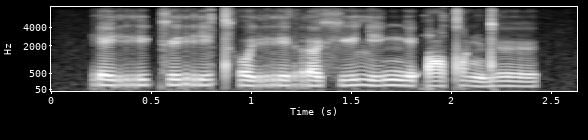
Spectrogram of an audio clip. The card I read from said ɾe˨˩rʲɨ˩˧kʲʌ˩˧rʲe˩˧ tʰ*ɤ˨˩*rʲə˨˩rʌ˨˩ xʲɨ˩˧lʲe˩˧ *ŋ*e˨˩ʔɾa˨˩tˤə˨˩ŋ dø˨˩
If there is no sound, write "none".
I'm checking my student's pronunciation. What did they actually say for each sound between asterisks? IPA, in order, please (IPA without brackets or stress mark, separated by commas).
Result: o˨˩, ŋ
